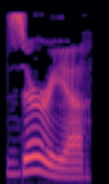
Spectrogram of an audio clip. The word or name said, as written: zuria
